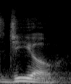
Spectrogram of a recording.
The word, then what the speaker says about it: Guyot: It looks like Guyot, but it's Geo is the way you pronounce that, I'm told.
